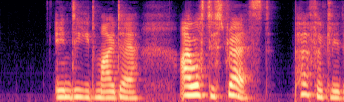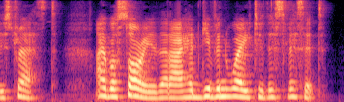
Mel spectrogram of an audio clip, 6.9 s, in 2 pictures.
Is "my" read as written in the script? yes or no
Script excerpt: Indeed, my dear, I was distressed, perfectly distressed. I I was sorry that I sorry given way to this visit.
yes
